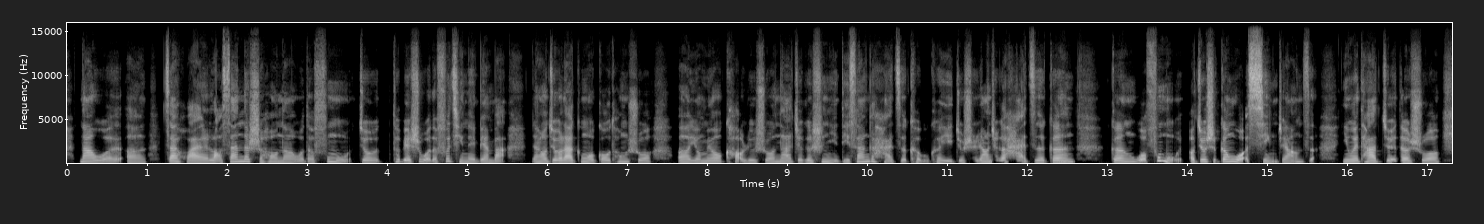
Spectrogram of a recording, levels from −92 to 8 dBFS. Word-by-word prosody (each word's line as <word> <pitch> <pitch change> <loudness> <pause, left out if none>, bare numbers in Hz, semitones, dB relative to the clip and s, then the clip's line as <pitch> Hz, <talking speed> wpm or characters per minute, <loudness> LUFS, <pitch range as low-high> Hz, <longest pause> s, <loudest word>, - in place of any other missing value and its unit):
那 215 -2 +2
我， 180 -4 -4 0.2
呃， 170 -1 -5 0.2
在 215 -1 +3
怀 185 -1 +1
老 185 -3 0
三 230 +6 +2
的 255 0 -1
时 195 - +3
候 200 +1 -5
呢， 175 -2 -5
我 - - -7
的 - - -7
父 230 - -5
母 195 -7 -7
就 195 -2 -3 0.2
特 235 - -7
别 200 -2 +1
是 240 - +4
我 - - -1
的 - - -5
父 280 - -2
亲 210 -8 +2
那 170 -2 -4
边 155 -1 -3
吧， 155 -1 -2 0.3
然 180 +1 -4
后 190 - 0
就 200 +1 +1
来 170 -1 +7
跟 205 +4 -9
我 - - -1
沟 190 +4 -4
通 200 0 -9
说， 200 -1 -5 0.3
呃， 180 0 -1
有 175 -1 -5
没 180 +3 -7
有 200 0 -1
考 - - -1
虑 195 0 -7
说， 190 -1 -2
那 195 -1 -2
这 205 +1 -4
个 195 -1 -4
是 205 - +1
你 190 - -8
第 200 - -7
三 225 +3 +2
个 260 - -4
孩 - - -3
子， - - 0
可 - - -6
不 - - -15
可 190 - -9
以 160 -4 -5
就 165 - -6
是 - - -1
让 195 -1 -1
这 200 - -3
个 195 - +1
孩 - - 0
子 190 0 -2
跟 200 +3 +1 0.4
跟 215 +1 -1
我 - - +2
父 345 - -1
母 - - -4 0.2
就 235 +5 +3
是 235 -1 +7
跟 245 +3 +1
我 - - +4
姓 200 -3 +10
这 - - +1
样 - - -2
子。 - - -5 0.3
因 215 0 -5
为 215 0 +2
他 205 -1 +4
觉 205 -5 -2
得 190 +2 +1
说 185 +1 0
195 Hz, 285 characters per minute, -25 LUFS, 185-210 Hz, 0.4 s, 姓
